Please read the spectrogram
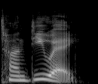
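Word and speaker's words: Thandiwe: And her real name is spelled almost the same, but it has a W in it in between the I and the E of Thandie, and it's pronounced Tandiwe.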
